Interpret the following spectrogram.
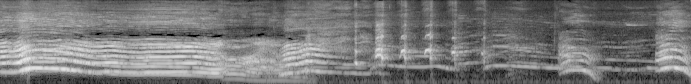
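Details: Coda and Diesel, two dogs, hold a long steady howl that breaks off into a few short clicks and quieter arched yelps, with a low murmur underneath.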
